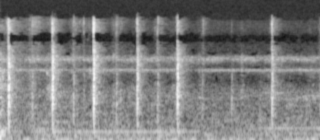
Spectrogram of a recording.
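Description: A run of faint clicks, about three a second, from a Matabi hand trigger sprayer being pumped without spraying: its nozzle is still shut.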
